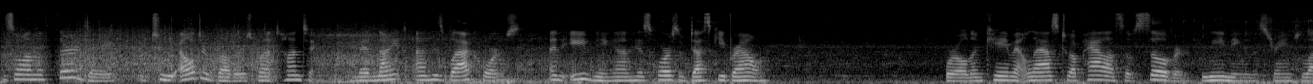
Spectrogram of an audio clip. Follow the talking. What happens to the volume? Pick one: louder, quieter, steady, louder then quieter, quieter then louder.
steady.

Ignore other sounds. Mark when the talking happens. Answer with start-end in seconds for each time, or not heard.
0.0-7.7, 9.4-13.0.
